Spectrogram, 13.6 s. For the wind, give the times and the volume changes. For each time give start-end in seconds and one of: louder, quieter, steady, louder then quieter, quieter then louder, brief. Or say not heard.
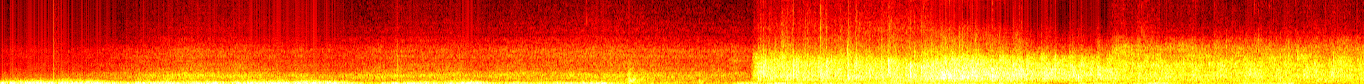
0.0-13.4 quieter.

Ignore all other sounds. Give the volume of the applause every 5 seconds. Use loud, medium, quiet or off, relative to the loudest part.
off, loud, medium.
